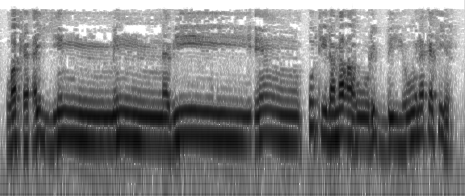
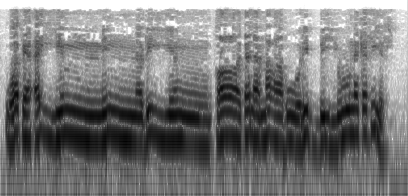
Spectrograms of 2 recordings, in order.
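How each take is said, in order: First: "نبي" drawn out as nabee'in with a hamza, "قتل" as qutila; long ee then glottal stop in "نبي", short u-i in "قتل"; Qalun reading. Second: Said in the usual way. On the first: Shown as a demonstration. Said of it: "بضم القاف وكسر التاء بلا ألف". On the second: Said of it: "بتخفيف الياء ساكنة بعدها همز".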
